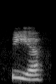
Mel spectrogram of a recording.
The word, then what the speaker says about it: see ya: You changes to, well, we spell it like that, but it really sounds like ya with an So if you say see ya, the stress is on see.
